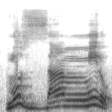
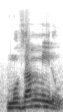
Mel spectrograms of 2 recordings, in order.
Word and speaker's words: المزمل: ہیں، یا ایھا المزمل، یہ مزمل لفظ غلط ہوگا۔ اس کا درست طریقہ کیا ہے؟ مزمل، یعنی میم کو زا کے ساتھ، پھر زا کو میم کے ساتھ ملائیں گے، اور اگر آپ پڑھ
